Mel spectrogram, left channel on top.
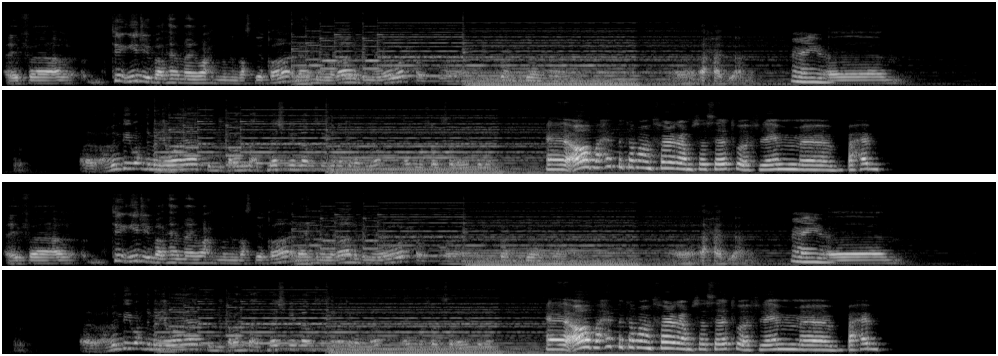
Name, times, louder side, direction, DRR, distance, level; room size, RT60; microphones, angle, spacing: voice 1, 0.0-5.8 6.6-7.5 8.2-9.0 10.7-14.9, left 1 dB, 20° left, 1.4 m, -29 dB
sound 1, 2.9-8.7 11.5-17.4, left 1 dB, 60° left, 1.0 m, -36 dB
voice 2, 7.9-8.3 15.4-18.7, right 1 dB, ahead, 0.4 m, -20 dB
3.5 x 2.8 x 3.3 m
head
